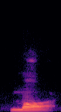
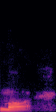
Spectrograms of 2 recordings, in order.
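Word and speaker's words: מר: today, but anciently at that time, Mishnah Hebrew, today, this Aramaic word is pronounced Mar. They give you the Hebrew way of saying it, but it's still pronounced Mar.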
